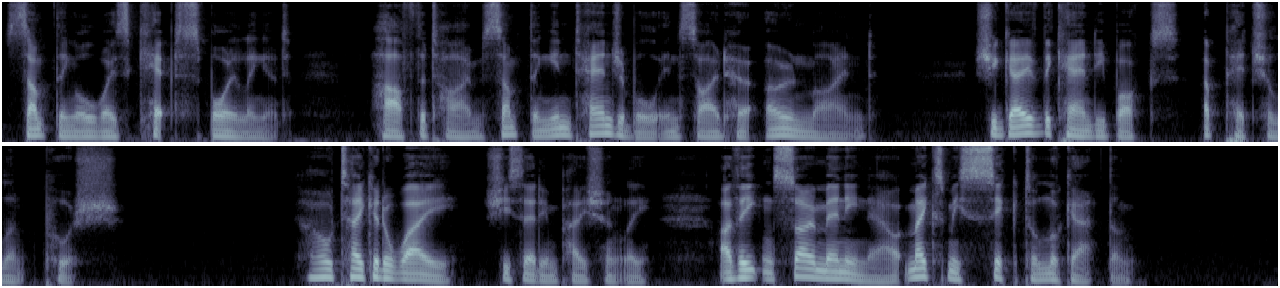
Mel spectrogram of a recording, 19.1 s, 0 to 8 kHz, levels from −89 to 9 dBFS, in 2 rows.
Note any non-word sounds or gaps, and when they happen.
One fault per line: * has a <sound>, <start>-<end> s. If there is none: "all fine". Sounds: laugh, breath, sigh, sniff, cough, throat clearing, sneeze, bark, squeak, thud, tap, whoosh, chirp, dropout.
all fine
